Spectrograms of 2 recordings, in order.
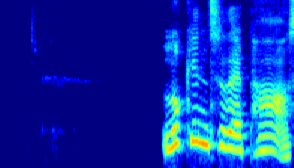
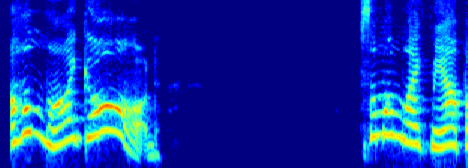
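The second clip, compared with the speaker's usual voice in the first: exasperated disbelief; 11 semitones higher, 6 dB louder than usual. Real, not acted. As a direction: plead to be woken from this.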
